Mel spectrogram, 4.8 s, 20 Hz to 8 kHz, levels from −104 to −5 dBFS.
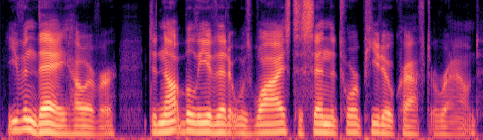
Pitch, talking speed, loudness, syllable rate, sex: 125 Hz, 200 wpm, -18 LUFS, 5.5 syllables/s, male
